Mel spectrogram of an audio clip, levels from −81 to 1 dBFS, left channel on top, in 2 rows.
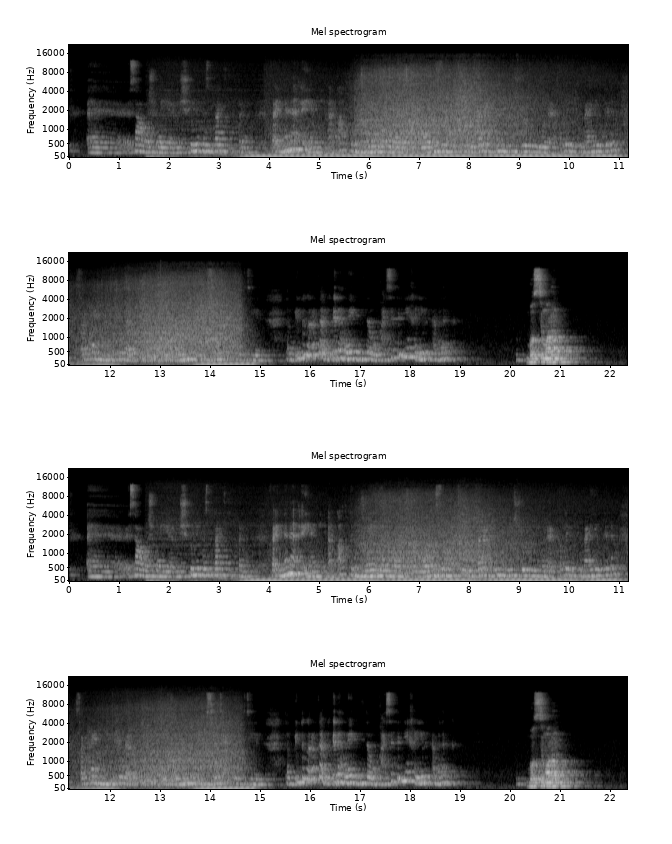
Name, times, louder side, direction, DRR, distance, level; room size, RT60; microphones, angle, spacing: voice 1, 0.3-18.8, right 2 dB, 65° right, -1 dB, 0.6 m, -33 dB
sound 1, 1.5-14.9, equal, 85° right, 1.0 m, -36 dB
sound 2, 3.9-14.6, left 2 dB, 30° left, 0.3 m, -37 dB
voice 2, 20.3-20.9, left 1 dB, 85° left, -4 dB, 0.5 m, -24 dB
3.8 x 2.1 x 2.3 m, 1.1 s
head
